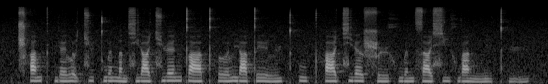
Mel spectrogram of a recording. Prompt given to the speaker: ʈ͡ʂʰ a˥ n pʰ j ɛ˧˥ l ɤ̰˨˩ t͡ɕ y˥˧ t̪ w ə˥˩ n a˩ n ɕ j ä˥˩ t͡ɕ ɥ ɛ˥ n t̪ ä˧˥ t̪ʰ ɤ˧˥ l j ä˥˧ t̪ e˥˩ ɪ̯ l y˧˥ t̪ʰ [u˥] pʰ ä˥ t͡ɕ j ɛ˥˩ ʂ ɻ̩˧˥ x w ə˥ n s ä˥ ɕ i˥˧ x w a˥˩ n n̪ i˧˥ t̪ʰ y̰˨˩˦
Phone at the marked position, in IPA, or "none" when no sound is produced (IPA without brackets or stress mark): u˥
